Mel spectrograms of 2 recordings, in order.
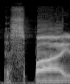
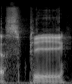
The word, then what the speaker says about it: espy: Our next word on the list is usually pronounced espy. Some people say SP. Probably best to remember espy because it has that SPY, spy thing, that is a good mnemonic to memorize the meaning of espy.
